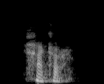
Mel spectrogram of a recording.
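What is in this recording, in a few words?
"hacker" British English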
